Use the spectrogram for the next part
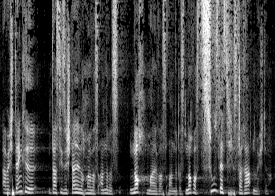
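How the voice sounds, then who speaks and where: A young man delivers a laid-back sermon in youth slang, animated, joking with his listeners. His voice sits high for a man. The sound rings with a long hall reverb. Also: moderate pace. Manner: slangy, animated, playful asides. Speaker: youth preacher. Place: hall with audience.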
